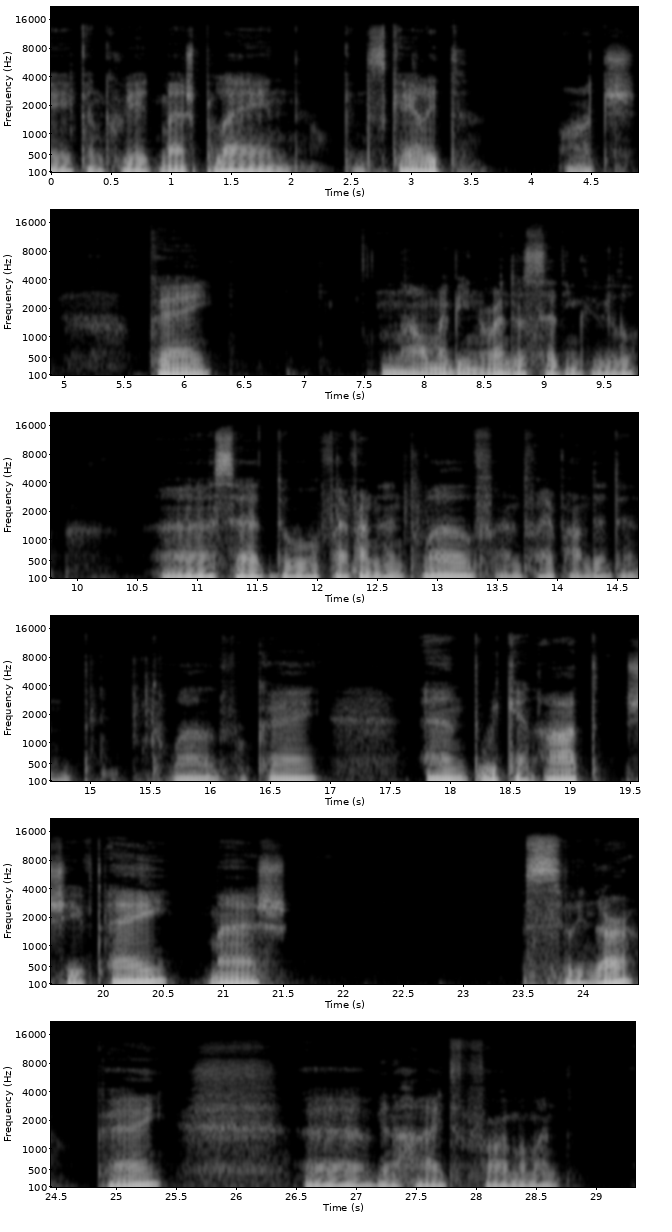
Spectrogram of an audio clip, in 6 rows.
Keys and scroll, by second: 0.1 shift+a, 2.6 s, 12.6 1, 12.7 2, 14.9 5, 15.3 1, 15.4 2, 19.9 shift+a.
